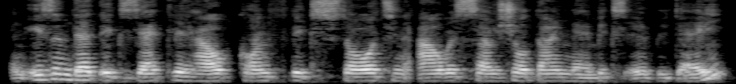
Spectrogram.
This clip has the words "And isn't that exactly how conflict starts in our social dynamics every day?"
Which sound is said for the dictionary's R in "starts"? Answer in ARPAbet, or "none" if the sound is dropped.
R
